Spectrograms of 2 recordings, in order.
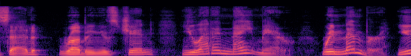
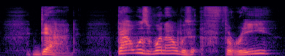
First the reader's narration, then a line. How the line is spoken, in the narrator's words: I cried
